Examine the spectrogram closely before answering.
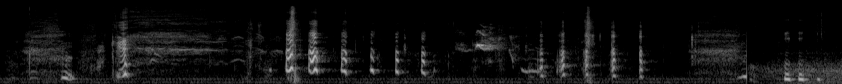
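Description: A baby giggles in short bursts.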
